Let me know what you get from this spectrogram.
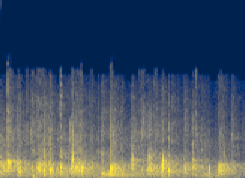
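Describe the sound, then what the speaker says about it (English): A short burst of applause for Engineer Magnus Kwashi at a Ghana Institute of Engineering event: moderate, somewhat distant clapping from an audience, steady and brief, with a faint crowd murmur underneath. "Please let's give him another round of applause."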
